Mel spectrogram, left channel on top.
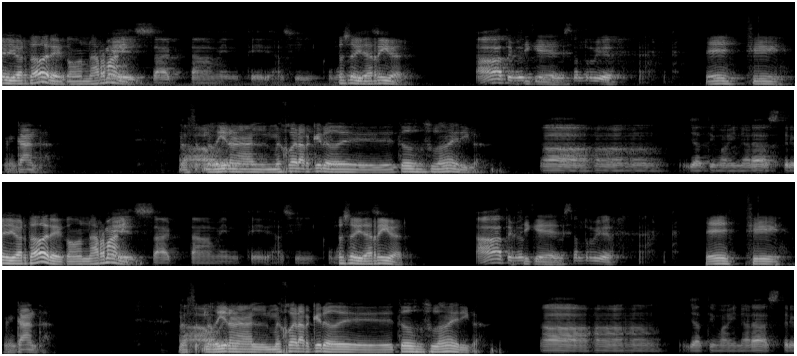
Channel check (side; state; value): both; normal; correlation 0.65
